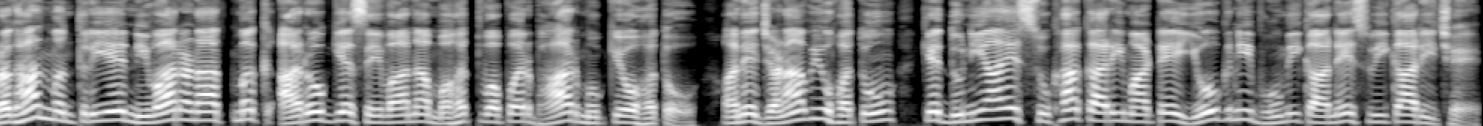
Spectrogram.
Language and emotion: Gujarati, neutral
